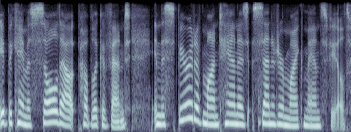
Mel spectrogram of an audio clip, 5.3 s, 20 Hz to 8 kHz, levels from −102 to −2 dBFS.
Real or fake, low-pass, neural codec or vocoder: real; 7.2 kHz; none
